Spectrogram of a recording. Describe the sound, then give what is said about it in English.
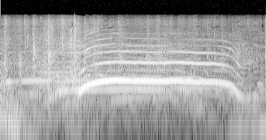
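Cheering for a young child model, led by one long, loud whoop that rises in pitch, holds steady and then drops away, over a livelier crowd at the start. “So we're cheering on your baby right now.”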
